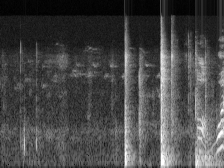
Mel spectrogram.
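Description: A football kicked hard, a sharp thud about two and a half seconds in, then a second loud impact less than a second later as the ball strikes its target, followed by a couple of smaller knocks as it comes to rest.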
